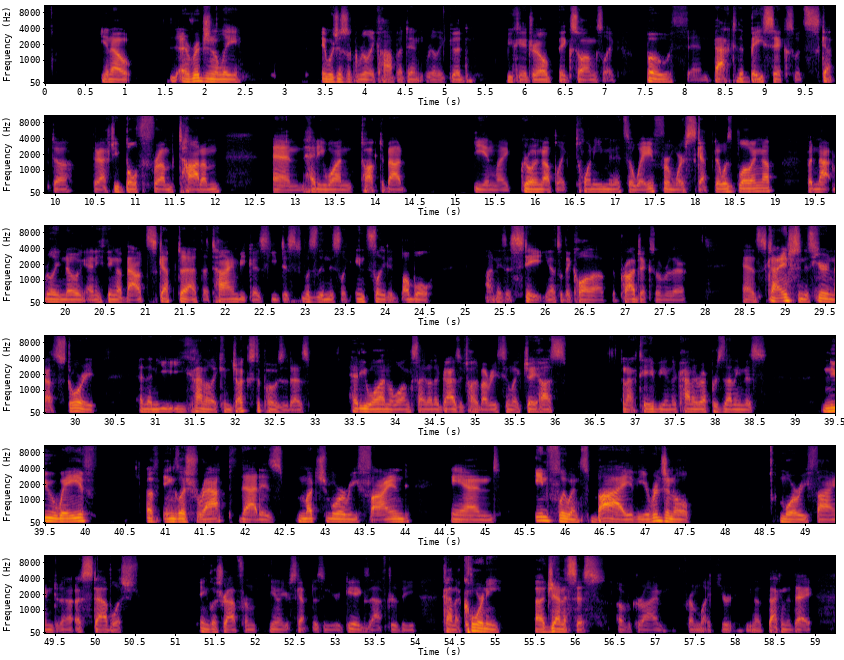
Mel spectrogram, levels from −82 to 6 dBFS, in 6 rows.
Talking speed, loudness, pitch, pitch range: 170 wpm, -24 LUFS, 100 Hz, 95-115 Hz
